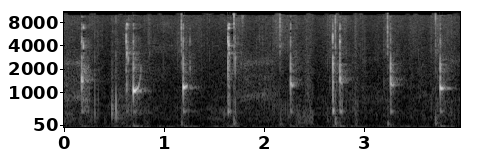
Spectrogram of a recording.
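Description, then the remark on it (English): Rain drips steadily through a hole in a roof, a string of sharp, irregular plinks and taps, some with a brief ringing tone, at moderate loudness with no voices. “It started raining and the rain is dripping through a hole in the roof.”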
